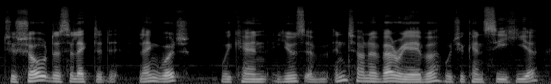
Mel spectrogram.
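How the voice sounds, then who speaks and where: A man with a mid-range voice narrates a software tutorial over a screen recording. He explains each step in a steady, methodical way, and faint music sits quietly beneath him. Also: medium pitch, moderate pace.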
